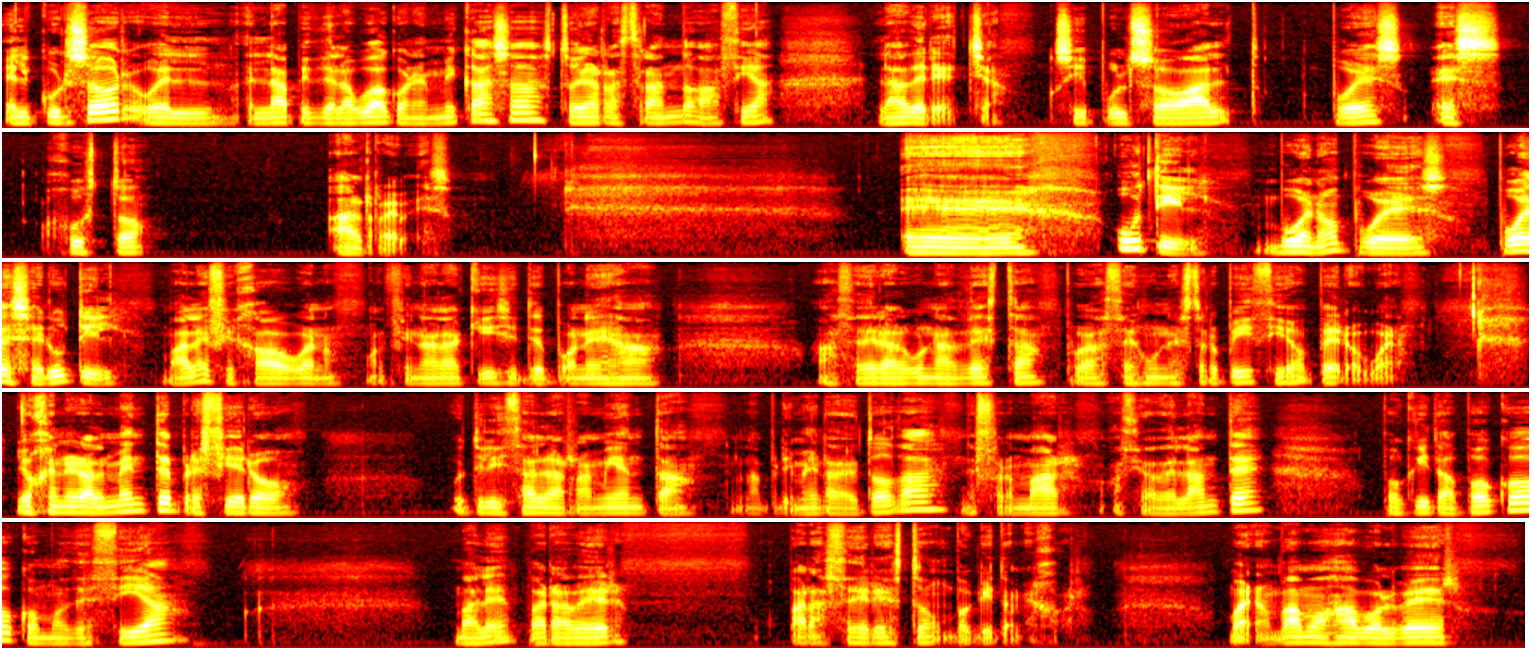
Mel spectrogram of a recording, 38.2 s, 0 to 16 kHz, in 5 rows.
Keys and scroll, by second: 2.8 super+z, 7.4 alt+super+z, 8.2 super+z, 10.1 alt+super+z, 10.9 super+z.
